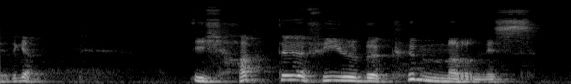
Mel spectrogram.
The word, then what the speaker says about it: hatte: Ich hatte viel Bekümmernis. Hatte, real double T, Bekümmernis, real double M.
